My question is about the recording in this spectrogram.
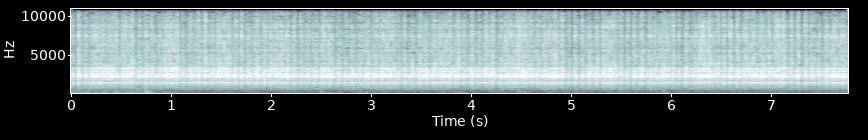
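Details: Mitsubishi Electric Mr. Slim air conditioner outdoor unit running: steady hiss with a thin high whine and little low end; abnormal noise, cause not evident.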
